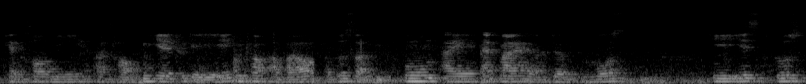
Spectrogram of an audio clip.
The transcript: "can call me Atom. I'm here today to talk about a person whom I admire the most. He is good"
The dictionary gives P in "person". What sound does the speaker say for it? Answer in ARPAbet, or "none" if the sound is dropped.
B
